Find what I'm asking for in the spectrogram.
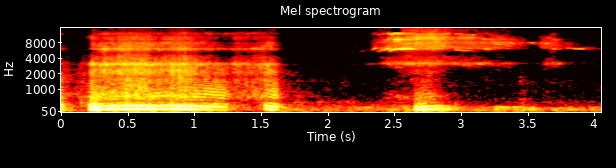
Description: How can such a tiny dog make a sound like a middle-aged man snoring? ㅋㅋㅋ If you listen until the end, you’ll definitely get addicted to those deep rumbles!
